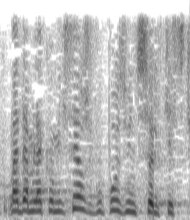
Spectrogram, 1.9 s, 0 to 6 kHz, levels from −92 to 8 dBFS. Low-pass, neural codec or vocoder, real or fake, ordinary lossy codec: 5.4 kHz; none; real; none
